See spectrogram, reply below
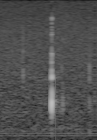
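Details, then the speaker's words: Baby with hiccups, seemingly surprised by them: one brief, abrupt hiccup in a quiet room. Hiccup. "Oh Oh little baby hiccups oh we felt your hiccupping just like this and you're still in mommy's tummy"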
